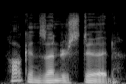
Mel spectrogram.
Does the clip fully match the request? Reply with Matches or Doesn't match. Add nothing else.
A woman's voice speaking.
Doesn't match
